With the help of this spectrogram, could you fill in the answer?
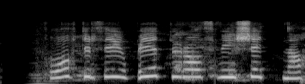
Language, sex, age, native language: Icelandic, male, 13, Icelandic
